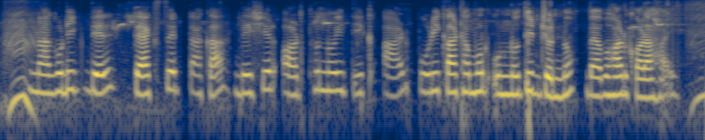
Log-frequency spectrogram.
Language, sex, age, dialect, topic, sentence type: Bengali, female, 18-24, Northern/Varendri, banking, statement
